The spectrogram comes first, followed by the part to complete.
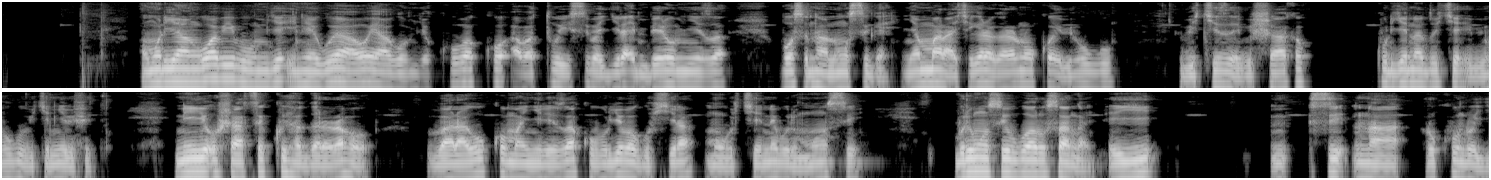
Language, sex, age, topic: Kinyarwanda, male, 25-35, education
